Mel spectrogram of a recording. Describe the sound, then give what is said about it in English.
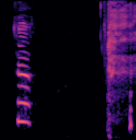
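A short, bright, tonal meow, probably a human voice imitating a cat, followed after a pause by a burst of breathy, noisy vocal sound like a cough or laugh. “Meow. Is that a cat? Meow.”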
